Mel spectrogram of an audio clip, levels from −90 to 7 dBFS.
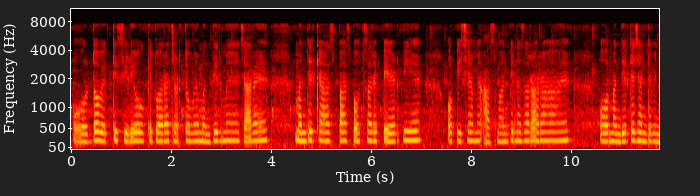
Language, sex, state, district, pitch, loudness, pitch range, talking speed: Hindi, female, Uttar Pradesh, Etah, 205 Hz, -29 LUFS, 195-210 Hz, 175 wpm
